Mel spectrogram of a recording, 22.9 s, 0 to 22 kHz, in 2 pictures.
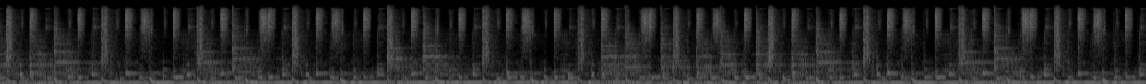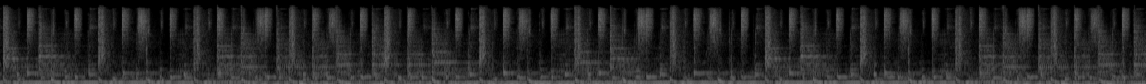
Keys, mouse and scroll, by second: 4.2 shift+click, 10.3 alt+click, 15.0 shift+click.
